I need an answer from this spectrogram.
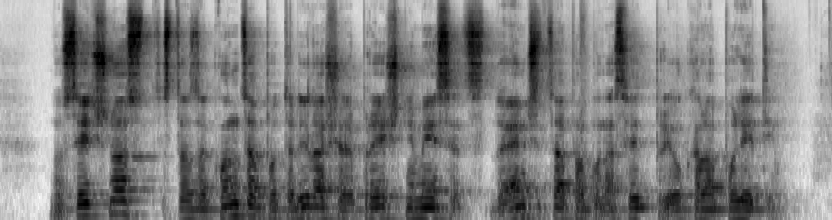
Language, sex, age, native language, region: Slovenian, male, 30-49, Slovenian, Savinja region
